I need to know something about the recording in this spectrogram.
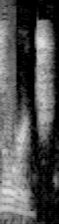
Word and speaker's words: Zorge: John Dee, he said this name is just pronounced Zorge, rhymes with George.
